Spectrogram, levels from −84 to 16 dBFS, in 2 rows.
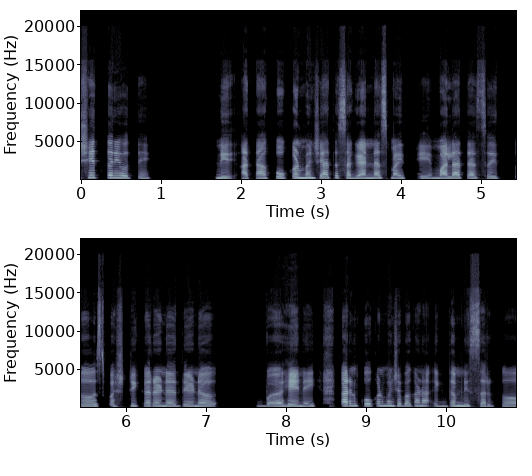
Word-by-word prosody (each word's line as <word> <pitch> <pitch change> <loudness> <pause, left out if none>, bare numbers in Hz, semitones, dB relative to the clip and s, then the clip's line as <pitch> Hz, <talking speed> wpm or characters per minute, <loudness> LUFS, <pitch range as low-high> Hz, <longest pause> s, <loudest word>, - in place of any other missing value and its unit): शेतकरी 300 -1 +2
होते. 220 -6 -4 0.9
नी 220 0 +2
आता 215 +4 +2
कोकण 210 +4 +1
म्हणजे 250 -1 +1
आता 245 +3 +1
सगळ्यांनाच 215 0 +3
माहिती 190 -2 -4
आहे. 195 +2 -5
मला 200 +3 +4
त्याचं 215 +1 -3
इतकं 225 +1 -4
स्पष्टीकरण 225 +1 -1
अ, 225 - +2
देणं 215 +3 -1 0.6
ब - - -6
अ, 200 - +1
हे 220 -1 +9
नाही. 205 +1 -3 0.3
कारण 265 +2 +7
कोकण 265 0 -2
म्हणजे 275 0 -1
बघा 250 -1 -4
ना, 240 - -1
एकदम 210 +5 -2
निसर्ग, 215 -1 -3
225 Hz, 150 wpm, -25 LUFS, 210-245 Hz, 0.9 s, हे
